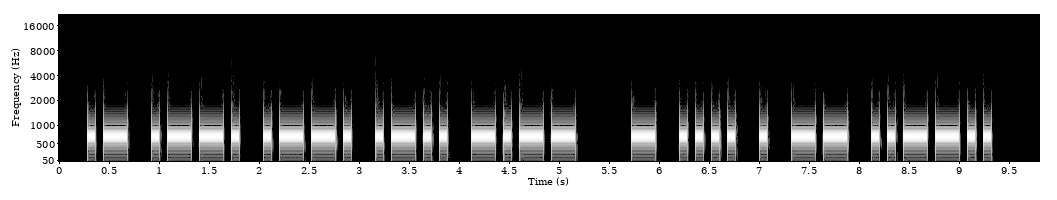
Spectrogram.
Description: Morse code, heard as a keyed tone, about 15 wpm, 700 Hz. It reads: APPLY THEM?
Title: Sentences from Top 1400 Words 15wpm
